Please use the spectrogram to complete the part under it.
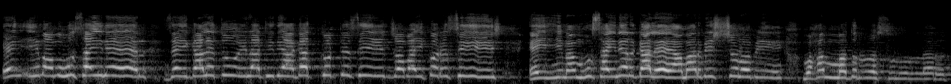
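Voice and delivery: high, forceful cry of accusation, as a preacher acts it; shouted rebuke. Retold or imitated. Old man confronting the traitors over Husain's head, shouted rebuke. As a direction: cry out in outrage, stretching the phrases. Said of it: "চিৎকার দিয়ে বলতেছে".

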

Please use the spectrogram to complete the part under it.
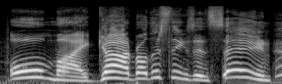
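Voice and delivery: loud, slow, amazed cry; excited. Real, not acted. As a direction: shout it out in disbelief. Excited at hit.

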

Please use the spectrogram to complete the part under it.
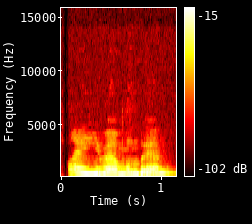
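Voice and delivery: excited squeal. Acted. Girls excited over toys.

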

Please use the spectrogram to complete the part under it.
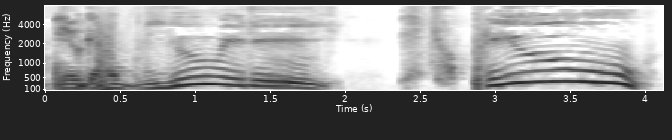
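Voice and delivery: rising, awed and drawn out. Real, not acted. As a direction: marvel at the view. Admiring the blue water.

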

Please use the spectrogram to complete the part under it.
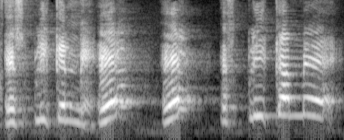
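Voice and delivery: indignant demand. Real, not acted. Indignant rant about neutering.

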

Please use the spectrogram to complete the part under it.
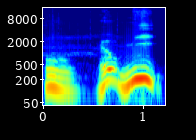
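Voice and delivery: slow playful cry for help; mock plea for help. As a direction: beg the teammate, hammed up. Calling teammate for help.

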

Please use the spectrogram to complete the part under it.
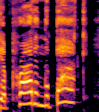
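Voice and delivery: ordinary delivery, nothing marked

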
